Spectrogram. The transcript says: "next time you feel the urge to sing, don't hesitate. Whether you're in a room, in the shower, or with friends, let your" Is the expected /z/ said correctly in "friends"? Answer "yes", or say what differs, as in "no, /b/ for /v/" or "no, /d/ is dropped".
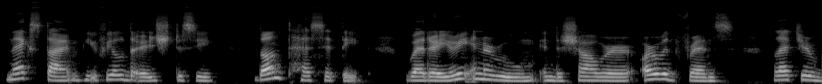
no, /s/ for /z/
